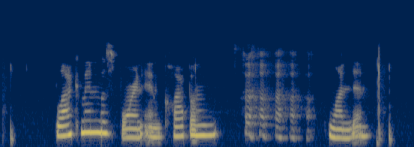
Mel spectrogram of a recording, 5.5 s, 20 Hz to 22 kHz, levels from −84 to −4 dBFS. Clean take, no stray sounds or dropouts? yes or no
no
